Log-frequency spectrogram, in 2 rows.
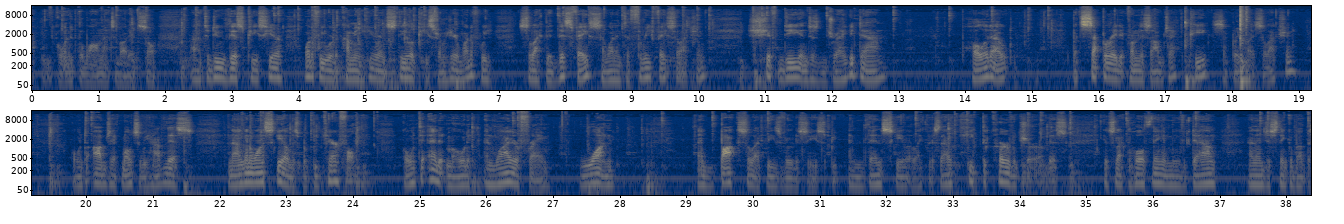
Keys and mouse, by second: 0.5-1.3 middle drag, 1.6 shift+middle click, 2.3 shift+middle drag, 3.7 drag, 4.0 middle click, 4.6 Tab, 5.0 shift+middle click, 5.4 alt+a, 5.8 shift+middle click, 6.4 3, 7.9 click, 8.4 middle click, 9.6 shift+middle click, 10.0 middle click, 10.9 shift+d, 12.0 click, 13.9 click, 15.0 middle click, 17.3 p, 19.5 Tab, 20.1 drag, 21.5 KP_1, 22.4 shift+drag, 23.2 shift+middle drag, 24.1 Tab, 25.8 z, 27.6 1, 28.4 b, 30.3-32.5 drag, 33.1 shift+middle click, 34.2 shift+middle click, 34.8 a, 35.7-36.7 drag.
